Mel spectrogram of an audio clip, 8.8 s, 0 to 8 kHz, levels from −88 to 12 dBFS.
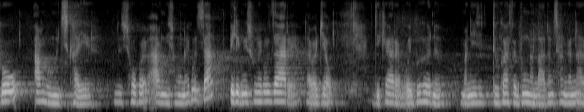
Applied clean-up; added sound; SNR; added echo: none; none; none; none.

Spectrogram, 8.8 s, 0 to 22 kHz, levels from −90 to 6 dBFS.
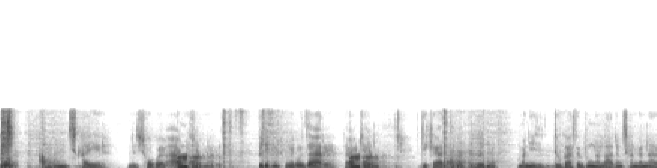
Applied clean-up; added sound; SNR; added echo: neural mask model RNNoise.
